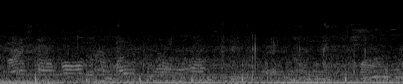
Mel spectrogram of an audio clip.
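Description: Footsteps knocking on concrete pavement, with the faint voices of people chatting a short way off, over a steady low rumble.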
